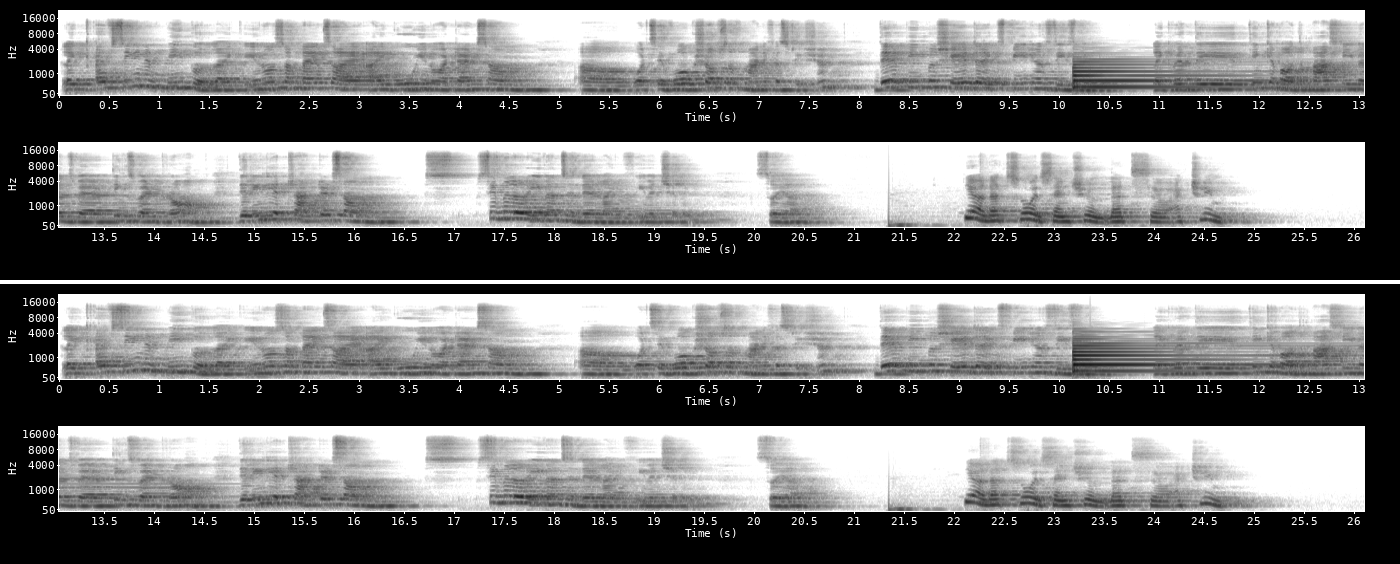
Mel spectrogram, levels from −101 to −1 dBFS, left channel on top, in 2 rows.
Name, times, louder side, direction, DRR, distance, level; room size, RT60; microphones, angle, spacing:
voice 1, 0.0-4.7 5.2-7.9 8.1-10.5 10.9-16.4 16.7-17.0 17.2-19.5 20.1-20.5, equal, 15° left, 3 dB, 7.2 m, -33 dB
Piano, 10.1-12.1, right 5 dB, 80° right, 1.1 m, -23 dB
voice 2, 22.1-24.7, left 2 dB, 65° left, 7 dB, 1.4 m, -31 dB
28.0 x 19.5 x 8.4 m, 0.81 s
head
